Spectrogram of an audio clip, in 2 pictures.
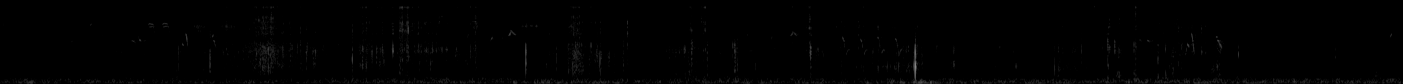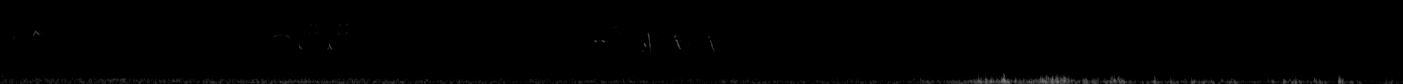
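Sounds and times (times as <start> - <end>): soft crackling and rustling: 0.0 - 14.1
faint birds chirping: 0.0 - 21.3.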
